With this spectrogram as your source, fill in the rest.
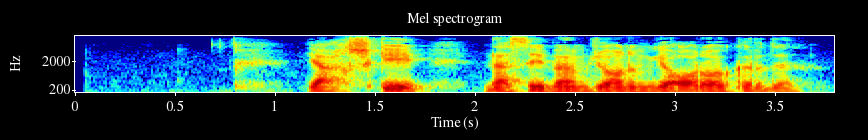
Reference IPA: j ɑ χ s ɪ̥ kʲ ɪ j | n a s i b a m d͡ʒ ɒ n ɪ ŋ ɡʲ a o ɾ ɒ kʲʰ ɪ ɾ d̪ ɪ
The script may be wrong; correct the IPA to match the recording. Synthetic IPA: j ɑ χ ʃ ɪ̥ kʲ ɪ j | n a s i b a m d͡ʒ ɒ n ɪ m ɡʲ a ɒ ɾ ɒ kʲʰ ɪ ɾ d̪ ɪ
